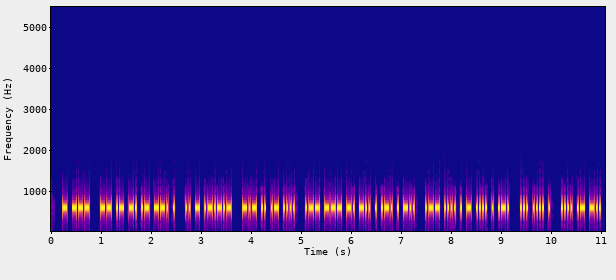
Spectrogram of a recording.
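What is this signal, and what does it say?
Morse code, heard as a keyed tone, about 38 wpm, 600 Hz. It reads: TO MANAGE IT. KIAH WONDERED WHETHER SHE HAD
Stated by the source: Morse code practice at 38 WPM, sending Ken Follett's novel Never in English, from CW med Gnister.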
